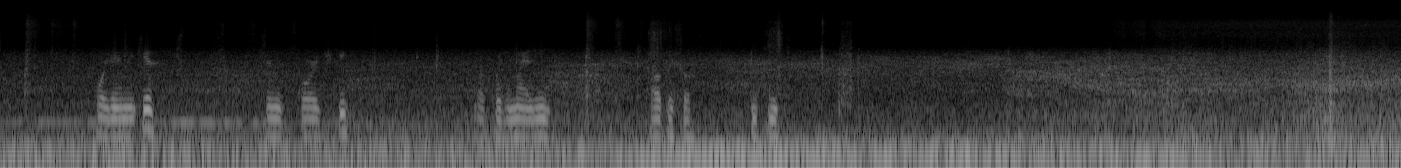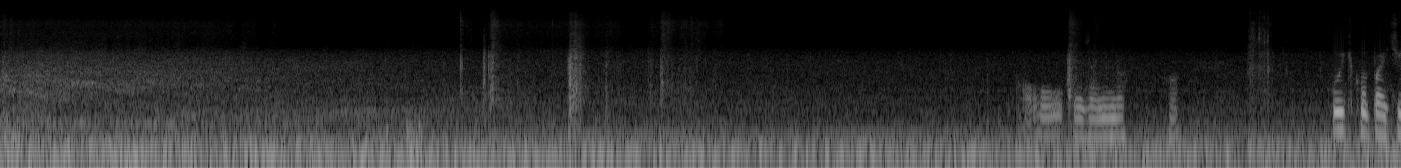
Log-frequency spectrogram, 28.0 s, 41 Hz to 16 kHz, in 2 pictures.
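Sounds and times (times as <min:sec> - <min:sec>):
steady low rumble: 0:00.0 - 0:28.0.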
